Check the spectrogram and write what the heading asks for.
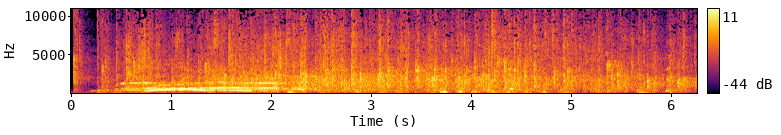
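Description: A live audience at a recording breaks into loud, dense applause that holds steady for about six seconds, with a few whoops or whistles rising over the clapping near the start.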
